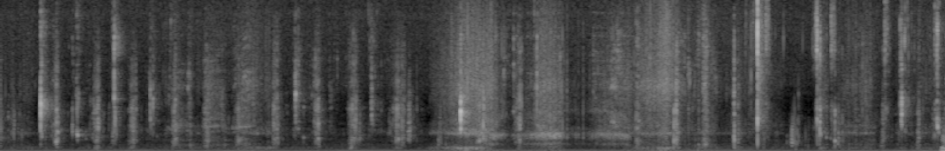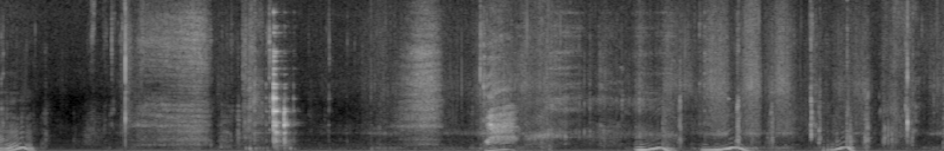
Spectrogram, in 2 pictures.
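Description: Close, crisp crunching and chewing of boiled beef tripe eaten with blanched vegetables and seafood dipping sauce, in repeated bites with soft clicks of utensils and dishes and a few brief murmured sounds of enjoyment.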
